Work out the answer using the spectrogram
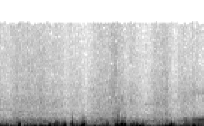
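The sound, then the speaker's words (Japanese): Rough ocean waves surge and churn under strong wind that buffets the microphone, giving a low, rumbling roar with uneven pulses as the water breaks. “なんかもう波がすごい、どんどんどんどん”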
